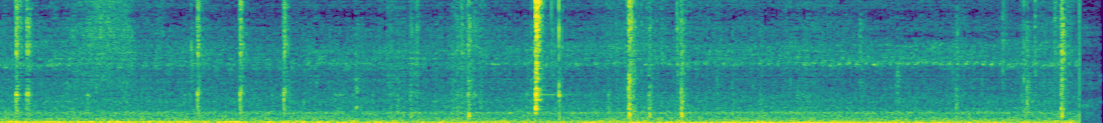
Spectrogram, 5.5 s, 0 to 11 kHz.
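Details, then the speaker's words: Alfa Romeo 156 V6 test drive after repairing a lost-drive fault that followed a passenger front wheel bearing job; smooth, even road rumble with no clicking or grinding, car fully repaired and brakes straight. "so there we go guys a another car completely repaired"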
